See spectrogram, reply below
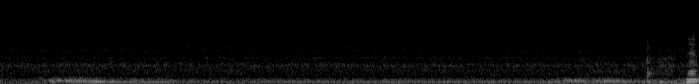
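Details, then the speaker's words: Dog sleeping on a dog cam gives two low, rumbling snores separated by a quiet gap with steady room hum; ordinary snoring. "we do have a snoring doggy let's have some dog cam there she is let's listen"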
